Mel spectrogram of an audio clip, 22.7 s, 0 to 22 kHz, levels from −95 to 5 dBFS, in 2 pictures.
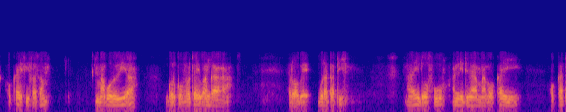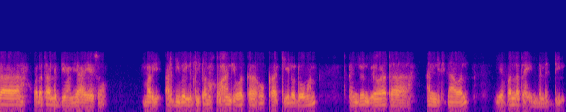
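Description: From start to finish the speech carries the roughness of the GSM full-rate codec, with a bitrate that fits the 13 kbps of that first GSM codec. The codec rebuilds each voice from a vocal-tract filter driven by a sparse, evenly spaced pulse train, so every voiced stretch sounds plainly buzzy and gravelly. The band runs from about 250 Hz to 3.5 kHz, and a spectrogram shows a hard ceiling with nothing above 3.9 kHz, plus coarse, smeared harmonics.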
